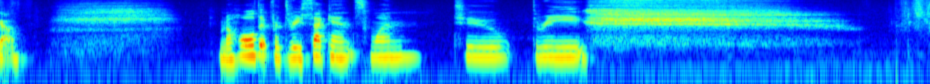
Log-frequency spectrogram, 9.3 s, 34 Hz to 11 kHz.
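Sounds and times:
speech: 0:00.0 - 0:00.8, 0:02.2 - 0:06.3
deep belly breaths: 0:00.5 - 0:01.9, 0:05.9 - 0:08.7.

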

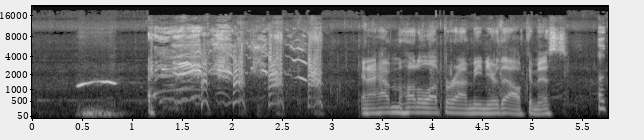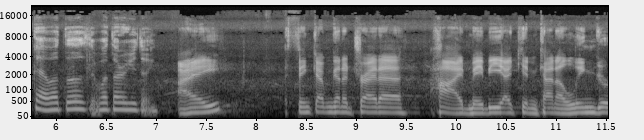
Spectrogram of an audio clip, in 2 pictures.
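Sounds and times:
person whistling to call a group: 0:00.4 - 0:01.0
laughter: 0:01.2 - 0:03.0
speech: 0:03.3 - 0:11.5.

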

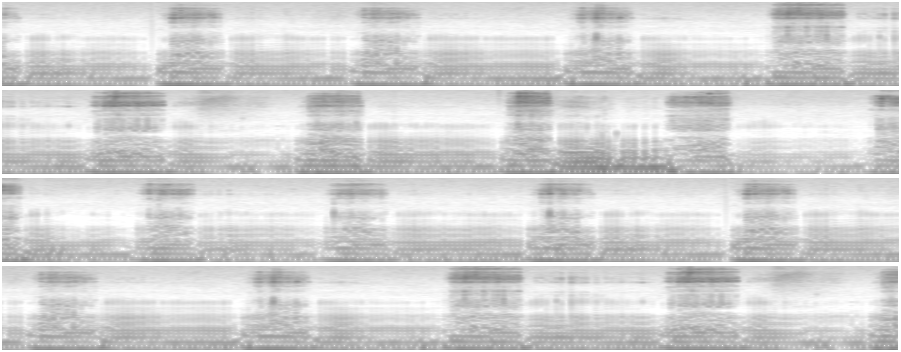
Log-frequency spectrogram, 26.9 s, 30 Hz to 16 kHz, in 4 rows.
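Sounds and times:
baby kitten purring: 0:00.0 - 0:26.8.

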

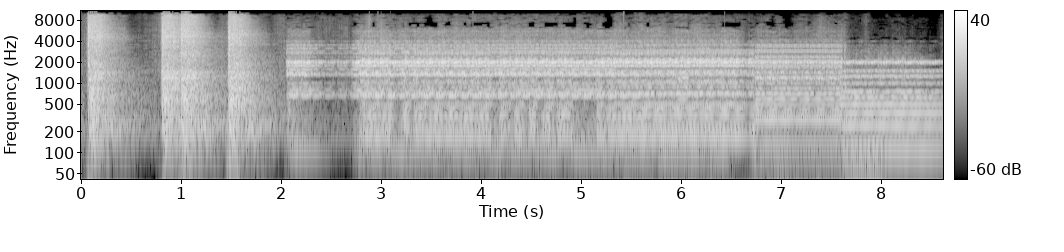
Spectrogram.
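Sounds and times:
loud revolver gunshots: 0:00.0 - 0:02.4
sustained music chord: 0:02.1 - 0:08.6.

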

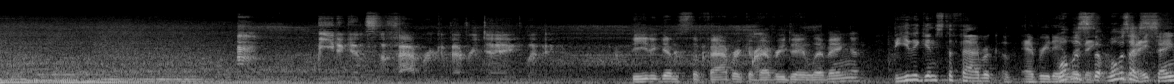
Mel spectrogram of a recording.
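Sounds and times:
heavy truck rumbling past outside: 0:00.0 - 0:07.5
voices: 0:02.4 - 0:11.7
speech: 0:06.3 - 0:11.7.

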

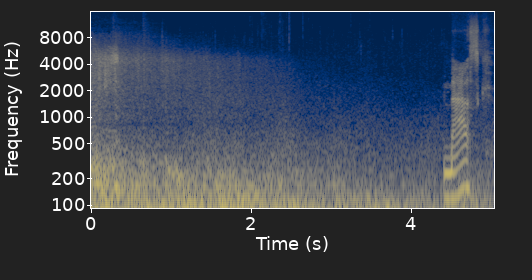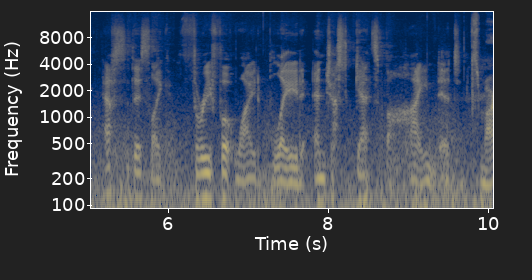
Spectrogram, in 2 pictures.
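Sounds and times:
explosion as a creature with burning eyes ruptures: 0:00.0 - 0:06.6
speech: 0:04.4 - 0:10.0.

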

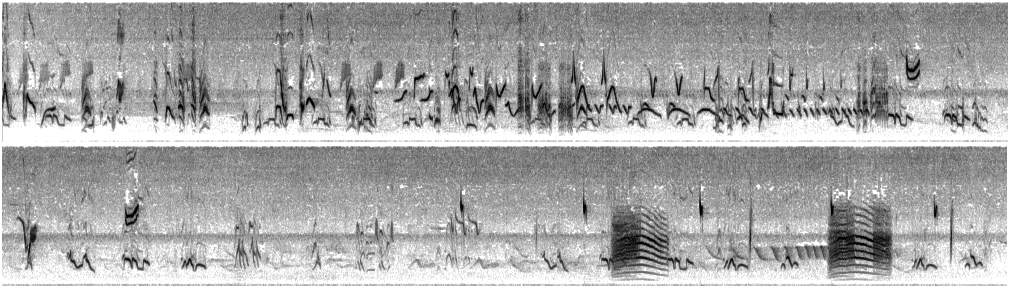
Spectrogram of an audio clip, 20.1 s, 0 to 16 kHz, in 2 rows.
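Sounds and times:
dawn chorus of songbirds including wood pewee, song sparrow and gray catbird: 0:00.0 - 0:20.1
steady low hum: 0:10.0 - 0:20.1.

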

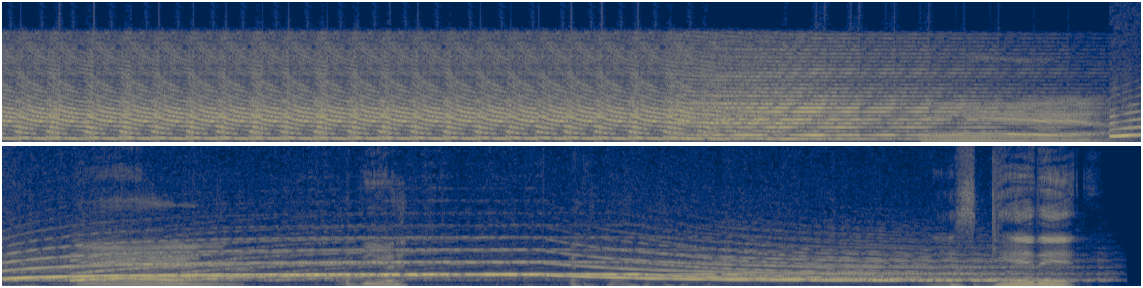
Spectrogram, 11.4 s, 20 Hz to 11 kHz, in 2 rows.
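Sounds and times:
wailing swooping horn tones: 0:00.2 - 0:11.3
air horn sound effect blasts: 0:02.9 - 0:07.0
speech: 0:10.8 - 0:11.2.

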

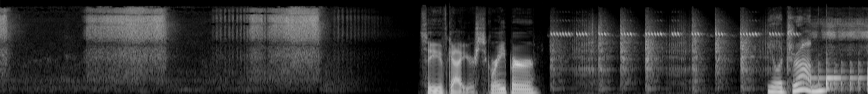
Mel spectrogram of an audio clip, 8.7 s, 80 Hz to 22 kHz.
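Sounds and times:
Madagascar hissing cockroach hissing: 0:00.8 - 0:03.7
speech: 0:04.2 - 0:05.5, 0:07.7 - 0:08.4.

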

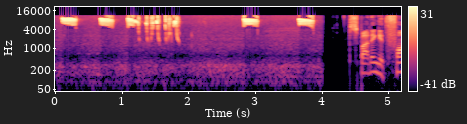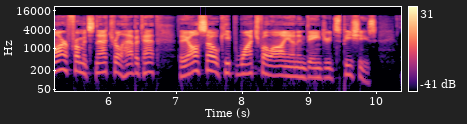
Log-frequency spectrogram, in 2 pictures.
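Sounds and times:
low rumble: 0:00.0 - 0:04.0
rufous hummingbird chip calls: 0:00.0 - 0:04.0
speech: 0:04.6 - 0:10.3.

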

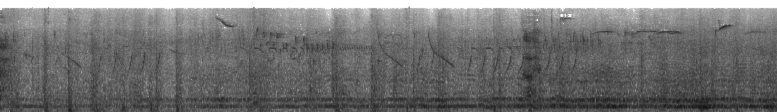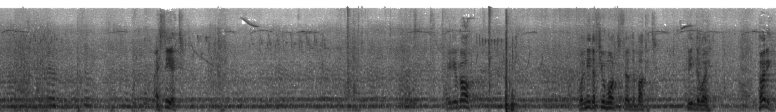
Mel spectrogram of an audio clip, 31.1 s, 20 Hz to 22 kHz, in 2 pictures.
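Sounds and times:
bees buzzing around a hive: 0:00.0 - 0:31.0
speech: 0:18.8 - 0:19.3, 0:24.6 - 0:25.0, 0:27.2 - 0:28.7, 0:29.3 - 0:29.8, 0:30.7 - 0:31.0.

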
